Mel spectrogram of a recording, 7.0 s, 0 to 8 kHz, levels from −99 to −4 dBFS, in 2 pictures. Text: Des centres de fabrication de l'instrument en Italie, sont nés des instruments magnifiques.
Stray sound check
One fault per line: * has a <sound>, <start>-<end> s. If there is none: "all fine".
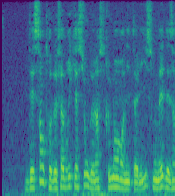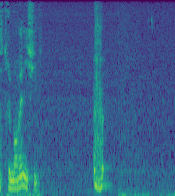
* has a throat clearing, 5.4-5.8 s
